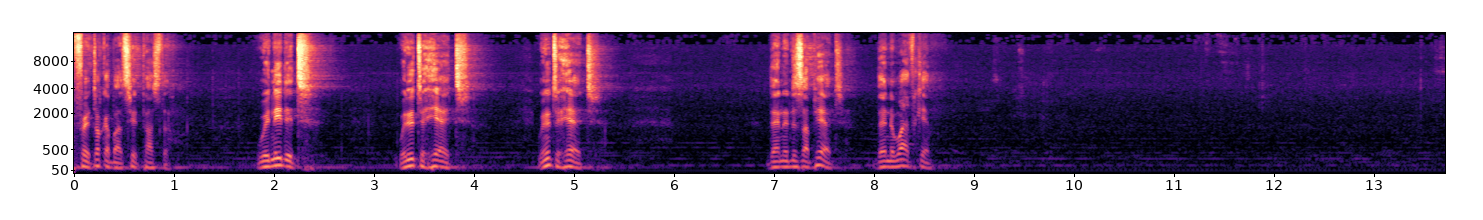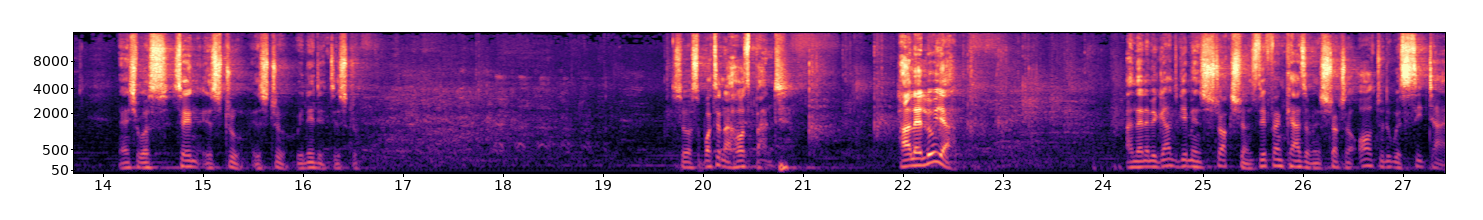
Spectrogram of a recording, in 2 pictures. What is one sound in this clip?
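A man speaks with animation into a microphone in a large echoing hall.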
